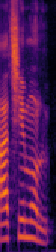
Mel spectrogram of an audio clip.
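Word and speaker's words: 아침을: এখানে বাচ্চিমের পরে ইয়ং থাকার কারণে বাচ্চিমটি ইয়ংয়ের স্থানে যাবে, তাই উচ্চারণ হবে আছিমুল।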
